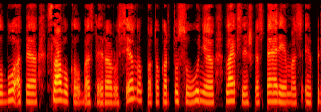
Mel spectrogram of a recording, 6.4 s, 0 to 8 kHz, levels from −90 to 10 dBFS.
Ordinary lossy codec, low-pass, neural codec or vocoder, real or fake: MP3, 32 kbps; 7.2 kHz; vocoder, 22.05 kHz, 80 mel bands, WaveNeXt; fake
